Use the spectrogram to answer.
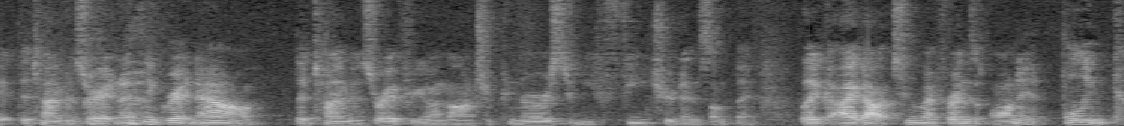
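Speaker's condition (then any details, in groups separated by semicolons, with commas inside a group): No condition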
